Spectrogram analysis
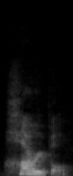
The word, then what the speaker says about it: horrible: on démarre avec horrible horrible pensez bien à prononcer le H horrible on traduit en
